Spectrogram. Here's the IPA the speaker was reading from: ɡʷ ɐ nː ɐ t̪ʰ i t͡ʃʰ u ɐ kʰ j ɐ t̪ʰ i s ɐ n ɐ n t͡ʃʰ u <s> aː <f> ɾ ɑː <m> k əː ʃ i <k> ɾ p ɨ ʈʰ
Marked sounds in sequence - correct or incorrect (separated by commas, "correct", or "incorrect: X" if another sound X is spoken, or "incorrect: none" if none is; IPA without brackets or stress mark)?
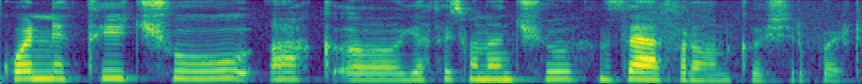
incorrect: z, correct, incorrect: n, incorrect: none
